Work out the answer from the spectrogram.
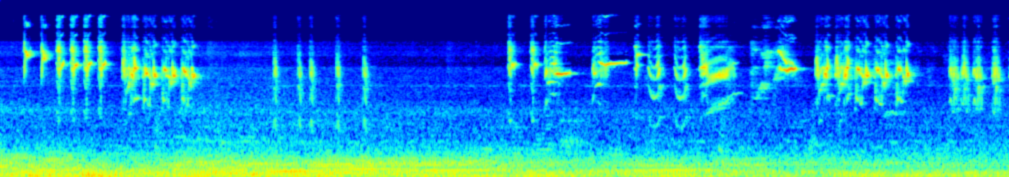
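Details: Classic red siskin song: clusters of high chirps and twitters, then a quieter pause, then more bright trilled phrases and sharp notes, with a soft low background hum.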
